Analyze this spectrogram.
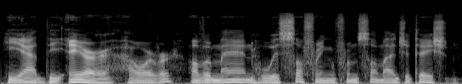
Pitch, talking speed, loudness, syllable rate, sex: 95 Hz, 180 wpm, -20 LUFS, 4.8 syllables/s, male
